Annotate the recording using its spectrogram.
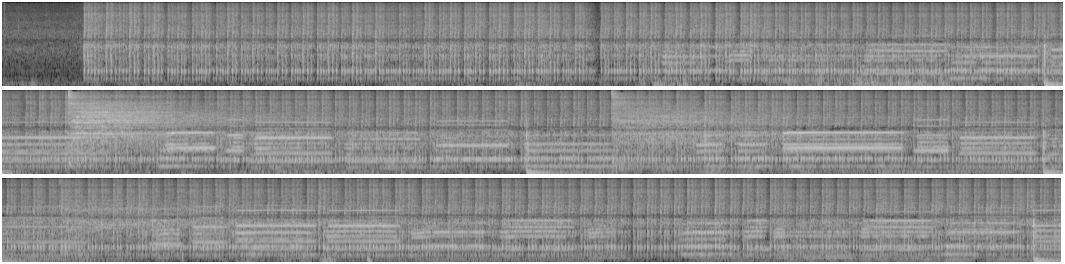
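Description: A small brass band with sousaphones and a bass drum playing a slow piece, starting suddenly about a second in. Three heavy bass drum strikes stand out as the loudest sounds, a few seconds apart.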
